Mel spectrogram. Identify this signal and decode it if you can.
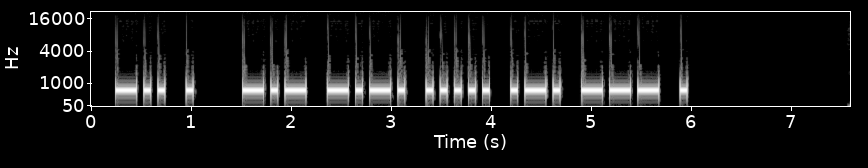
Morse code, heard as a keyed tone, about 17 wpm, 700 Hz. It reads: DE KC5ROE
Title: USA Callsign DE Callsign - 6 Characters - 17wpm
